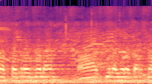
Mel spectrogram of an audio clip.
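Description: A voice talking almost without pause, over a steady low hum.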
